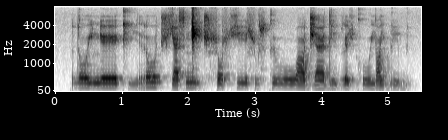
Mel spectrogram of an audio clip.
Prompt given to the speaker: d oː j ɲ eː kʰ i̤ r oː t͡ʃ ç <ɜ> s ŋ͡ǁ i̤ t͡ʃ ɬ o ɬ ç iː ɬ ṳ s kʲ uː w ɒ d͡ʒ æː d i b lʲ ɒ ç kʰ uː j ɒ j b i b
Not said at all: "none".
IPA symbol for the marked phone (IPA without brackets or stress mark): æ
